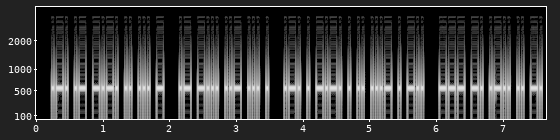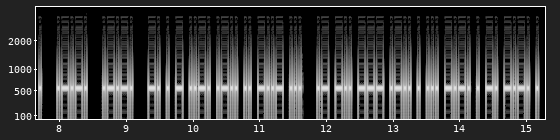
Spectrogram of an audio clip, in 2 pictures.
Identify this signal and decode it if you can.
Morse code, heard as a keyed tone, about 36 wpm, 550 Hz. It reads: RACIST ABUSE RECEIVED ONLINE <AR> <AR> NETFLIXS ADOLESCENCE
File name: podcast / News headlines-1x-35x35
